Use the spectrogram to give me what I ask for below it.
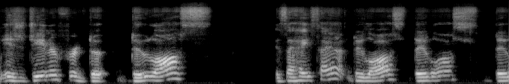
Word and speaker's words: Dulos: TV muted so I think get out of pronounce her name it's bul OS her name is Jennifer to do loss is they sadly lost they lost do us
